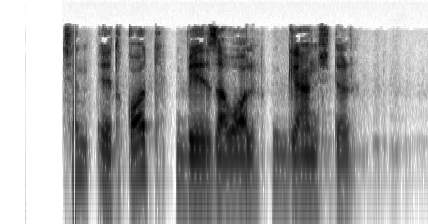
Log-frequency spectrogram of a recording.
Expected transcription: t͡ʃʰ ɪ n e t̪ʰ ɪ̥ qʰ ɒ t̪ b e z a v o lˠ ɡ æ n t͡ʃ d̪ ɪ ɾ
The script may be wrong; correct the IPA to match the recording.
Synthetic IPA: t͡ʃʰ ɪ n e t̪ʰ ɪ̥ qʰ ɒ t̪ b e z a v ɒ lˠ ɡ a n t͡ʃ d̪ ɪ ɾ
